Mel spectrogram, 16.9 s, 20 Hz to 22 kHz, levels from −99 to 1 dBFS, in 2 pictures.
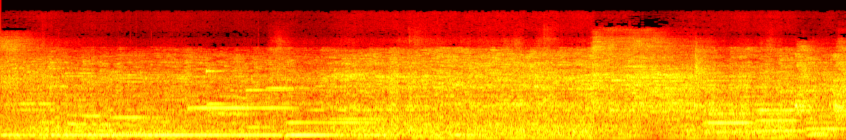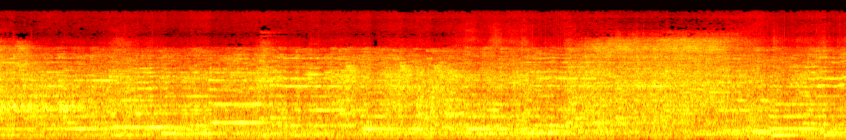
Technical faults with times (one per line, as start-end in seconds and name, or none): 0.00-16.93 gain pumping
13.53-16.93 filter restarted on every block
